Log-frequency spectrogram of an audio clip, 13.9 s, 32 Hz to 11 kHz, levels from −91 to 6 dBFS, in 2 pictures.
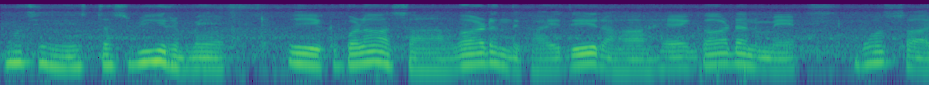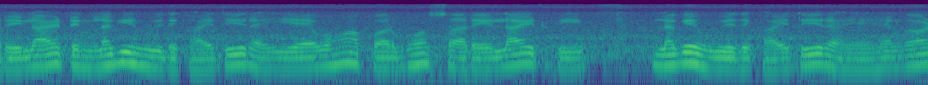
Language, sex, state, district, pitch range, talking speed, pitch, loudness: Hindi, male, Chhattisgarh, Balrampur, 105-140 Hz, 155 wpm, 120 Hz, -28 LUFS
